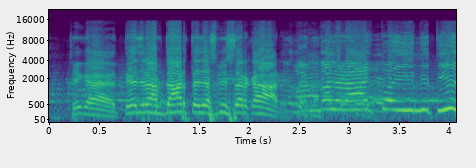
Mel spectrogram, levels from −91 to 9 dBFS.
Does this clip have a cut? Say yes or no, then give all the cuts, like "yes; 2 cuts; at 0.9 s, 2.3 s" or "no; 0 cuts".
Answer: yes; 1 cut; at 2.5 s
